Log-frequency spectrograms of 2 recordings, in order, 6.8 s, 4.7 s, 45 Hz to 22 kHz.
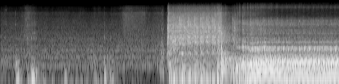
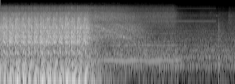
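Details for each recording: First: Mk1 Rabbit with ABA turbo and DQ250 DSG swap on E85, after grounding coil: short crank catches, flares up, settles into smooth even loud idle before shutoff; normal start and idle. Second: Mk1 Rabbit with ABA turbo engine on E85, borrowed battery, injectors and coils just plugged in: starter spins the engine at an even four turns a second with no firing, then cuts off; crank no start because the coil was not grounded.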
